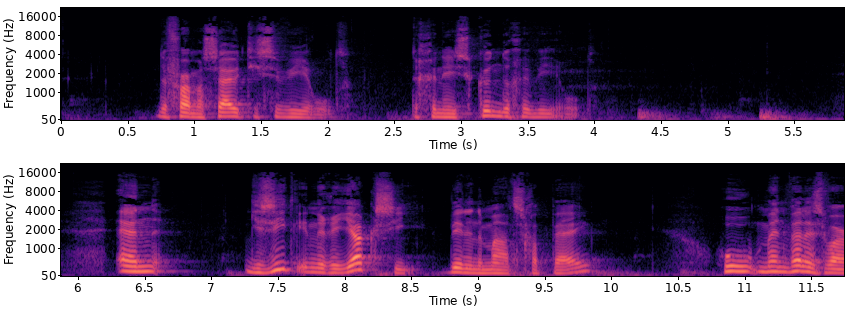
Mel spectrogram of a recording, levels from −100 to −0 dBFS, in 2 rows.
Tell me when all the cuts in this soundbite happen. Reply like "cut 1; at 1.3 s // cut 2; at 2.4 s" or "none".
cut 1; at 7.6 s // cut 2; at 8.6 s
